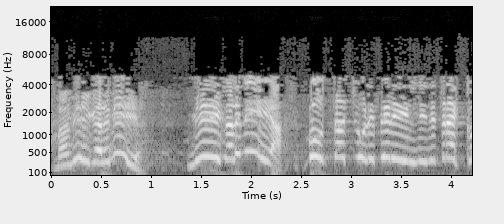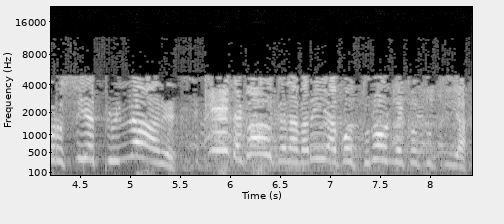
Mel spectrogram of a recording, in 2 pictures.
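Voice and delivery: ordinary delivery

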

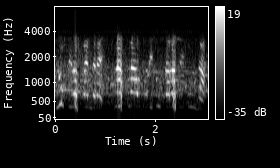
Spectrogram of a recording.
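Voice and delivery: rising Italian radio goal call; breathless italian goal commentary. Real, not acted. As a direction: build to the goal and shout it. Live goal play-by-play.

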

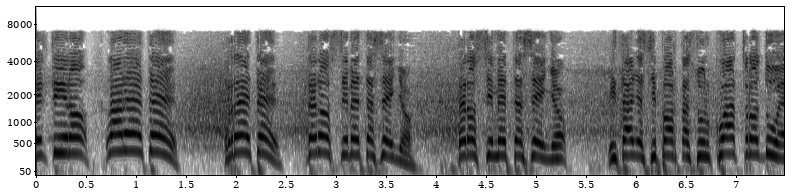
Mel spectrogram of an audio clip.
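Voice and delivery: high shouted goal call; excited goal call. Real, not acted. De Rossi scores penalty.

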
